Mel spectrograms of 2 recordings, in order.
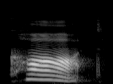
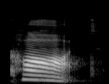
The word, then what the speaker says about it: caught: Caught. Drop your jaw. Keep the sound consistent. Caught. Caught. Not coat. This is coat.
